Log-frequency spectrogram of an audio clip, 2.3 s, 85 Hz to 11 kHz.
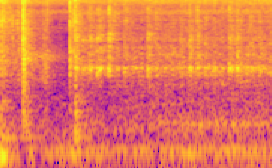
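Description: Ahuja 4040SM cassette deck's piano-key transport buttons clicking as they are pressed, then its tape mechanism running with a faint, steady thin whine.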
